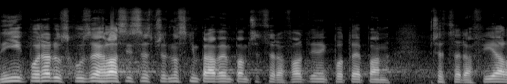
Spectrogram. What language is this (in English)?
Czech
